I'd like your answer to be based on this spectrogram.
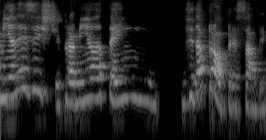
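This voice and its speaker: In a Rio de Janeiro accent, a woman speaks at a fairly quick pace with a high pitch. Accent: carioca. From Rio de Janeiro, Brazil. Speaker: comic book artist. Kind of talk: casual interview.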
